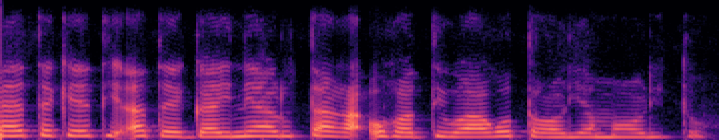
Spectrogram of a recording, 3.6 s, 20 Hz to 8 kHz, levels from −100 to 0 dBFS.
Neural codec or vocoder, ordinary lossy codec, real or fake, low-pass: none; Opus, 24 kbps; real; 7.2 kHz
